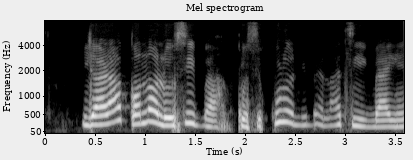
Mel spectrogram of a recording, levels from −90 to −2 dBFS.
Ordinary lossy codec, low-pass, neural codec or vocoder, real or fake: none; none; codec, 16 kHz, 4.8 kbps, FACodec; fake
